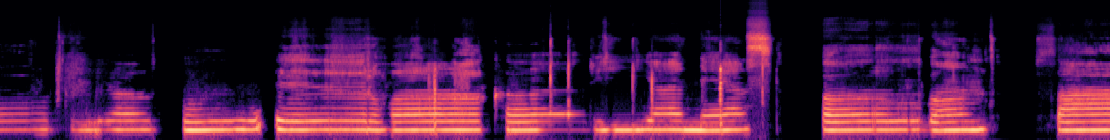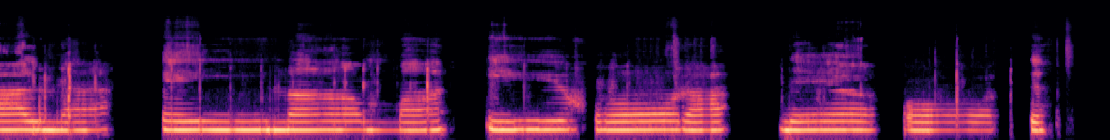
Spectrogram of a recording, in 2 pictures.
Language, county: Lithuanian, Kaunas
